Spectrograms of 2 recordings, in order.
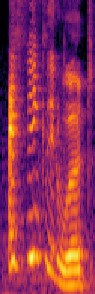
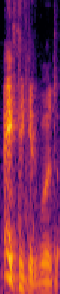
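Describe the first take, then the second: First: High, slow squeaky voice; high silly voice. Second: Said in the usual way. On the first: Pretend. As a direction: pitch way up and drag it out. Repeats line in silly voice.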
